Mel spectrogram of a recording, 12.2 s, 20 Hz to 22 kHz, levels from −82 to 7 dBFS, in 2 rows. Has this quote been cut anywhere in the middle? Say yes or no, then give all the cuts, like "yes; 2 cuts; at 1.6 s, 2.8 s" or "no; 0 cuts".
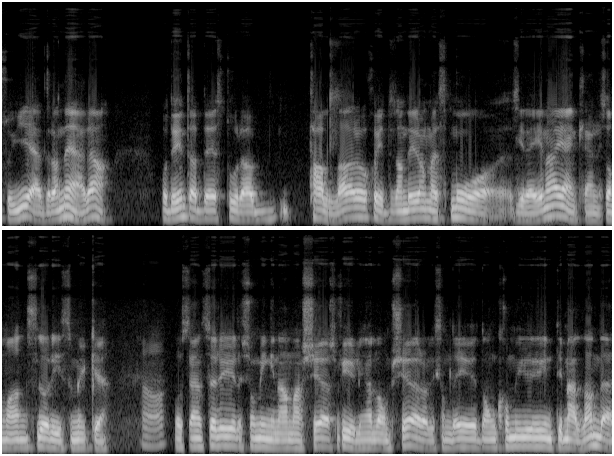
yes; 4 cuts; at 5.1 s, 6.0 s, 8.5 s, 9.5 s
